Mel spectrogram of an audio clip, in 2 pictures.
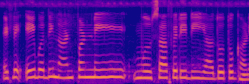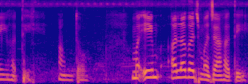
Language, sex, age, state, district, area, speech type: Gujarati, female, 30-45, Gujarat, Valsad, urban, spontaneous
